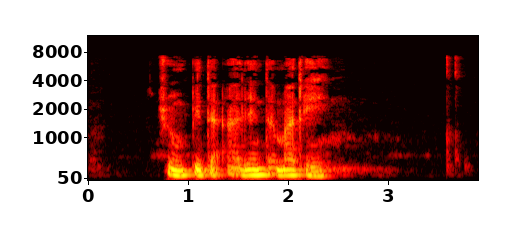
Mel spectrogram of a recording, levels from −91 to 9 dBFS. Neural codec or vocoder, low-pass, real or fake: none; 7.2 kHz; real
